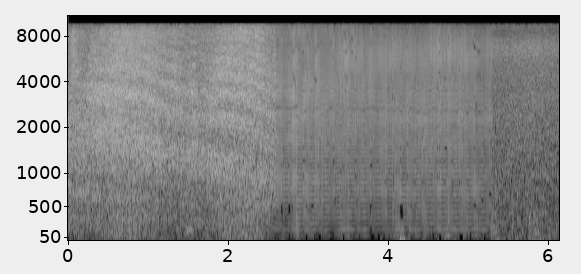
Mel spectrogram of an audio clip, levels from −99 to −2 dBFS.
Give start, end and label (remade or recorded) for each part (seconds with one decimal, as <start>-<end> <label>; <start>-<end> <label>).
0.0-2.6 recorded; 2.6-5.3 remade; 5.3-6.1 recorded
